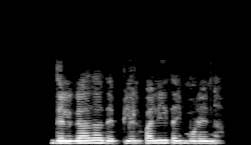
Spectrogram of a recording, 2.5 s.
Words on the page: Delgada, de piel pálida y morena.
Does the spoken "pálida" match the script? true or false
true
